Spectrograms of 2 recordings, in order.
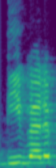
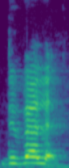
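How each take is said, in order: First: The first syllable has a long "dee" vowel. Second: The first syllable has a short, light vowel. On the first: The speaker calls it wrong. "बहुत ज्यादा डी नहीं बोलना develop नहीं बोलना" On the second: The speaker calls it right. "it's de"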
